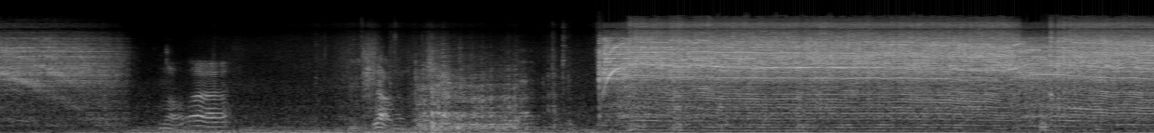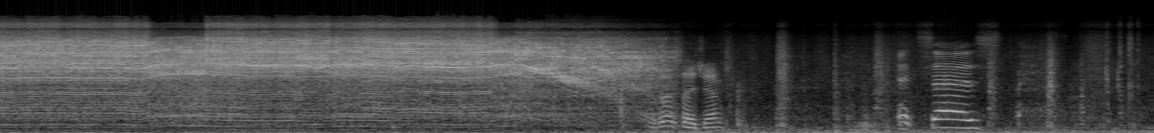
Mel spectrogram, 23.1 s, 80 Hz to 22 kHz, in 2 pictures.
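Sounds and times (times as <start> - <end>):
angle grinder grinding: 0.0 - 1.4, 6.0 - 18.4.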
